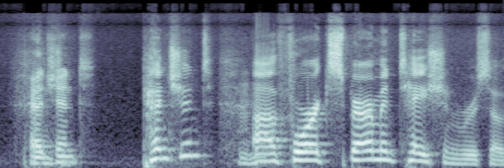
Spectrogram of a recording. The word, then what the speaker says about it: penchant: has a pen I never know how to pronounce this word pension chant penchant penchant for experimentation Russo says uh there are questions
